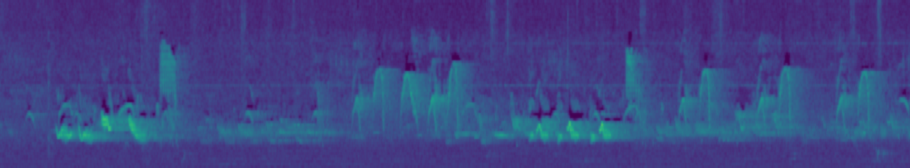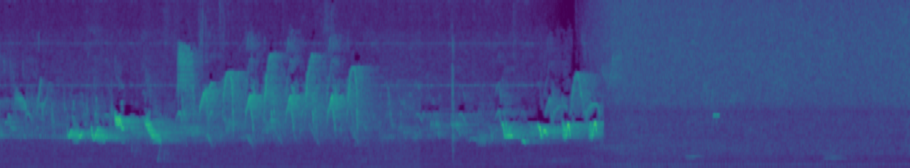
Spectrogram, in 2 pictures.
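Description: A bird singing outdoors: four short bursts of quick, high chattering chirps, repeated about every six or seven seconds. Near the end the sound cuts to a steady outdoor hiss.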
